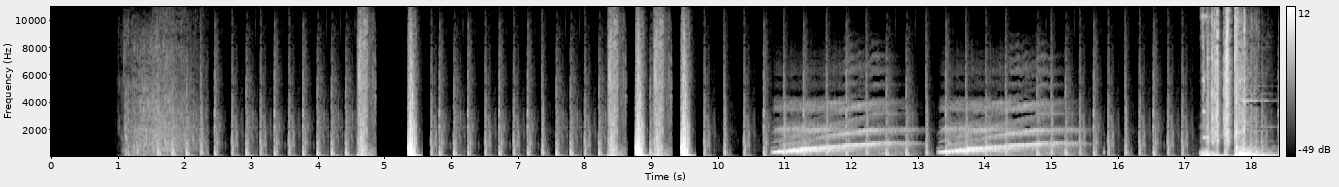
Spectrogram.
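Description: Quick footsteps thud and patter as a game character runs.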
